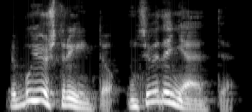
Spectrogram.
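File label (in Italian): "strinto", dialetto crespinese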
